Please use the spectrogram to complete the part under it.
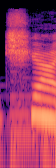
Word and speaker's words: chia: 그래서 chia, ch 사운드기 때문에 chia 이렇게 발음하셔야 돼요.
